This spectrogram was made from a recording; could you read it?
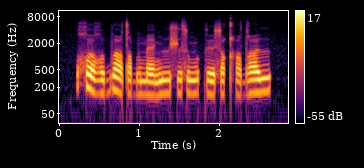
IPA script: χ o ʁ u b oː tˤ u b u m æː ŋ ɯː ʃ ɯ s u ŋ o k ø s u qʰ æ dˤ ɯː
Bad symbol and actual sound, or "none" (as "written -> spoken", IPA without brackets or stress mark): none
